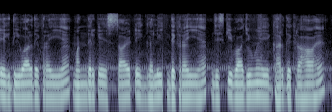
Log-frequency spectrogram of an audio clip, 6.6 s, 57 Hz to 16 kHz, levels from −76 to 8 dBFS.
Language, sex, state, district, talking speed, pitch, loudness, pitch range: Hindi, male, Bihar, Jamui, 200 wpm, 120 Hz, -17 LUFS, 120-125 Hz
